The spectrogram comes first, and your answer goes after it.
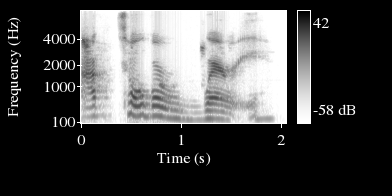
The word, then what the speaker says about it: Octobuary: So we have to talk about October-wary.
